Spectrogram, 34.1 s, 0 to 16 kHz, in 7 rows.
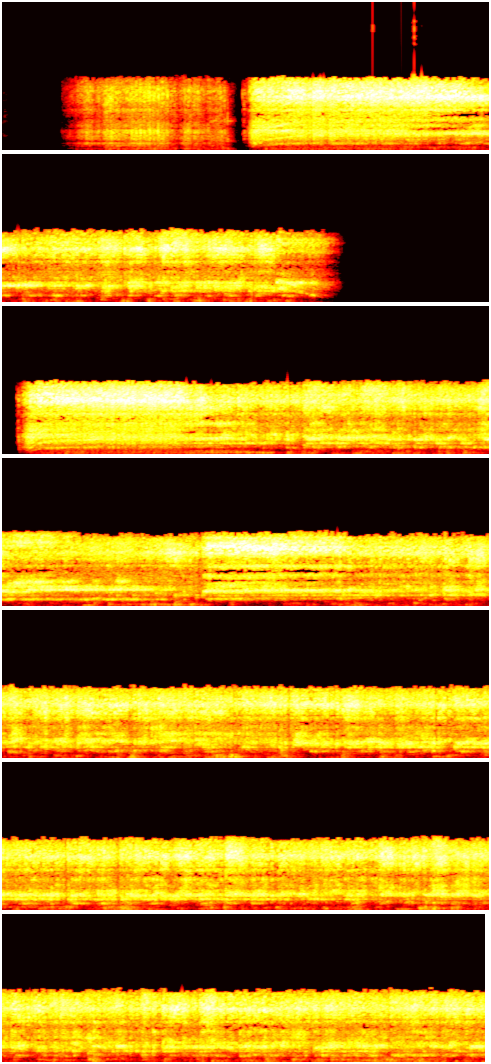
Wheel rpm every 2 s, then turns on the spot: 20, 110, 230, 220, 20, 170, 230, 230, 230, 230, 240, 230, 230, 230, 230, 240, 230.
0-2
